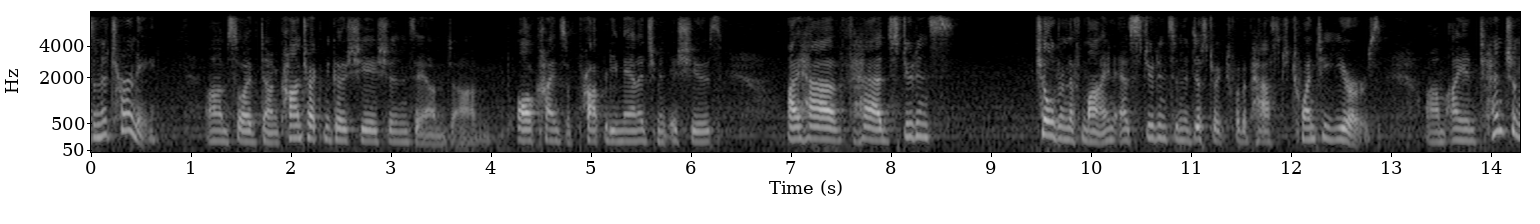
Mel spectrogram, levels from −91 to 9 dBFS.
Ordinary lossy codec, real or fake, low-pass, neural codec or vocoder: Opus, 64 kbps; real; 7.2 kHz; none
